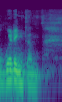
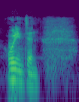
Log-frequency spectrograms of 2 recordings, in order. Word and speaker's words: Whittington: So it's a lot of D's. So Whittington. Yeah, Whittington.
